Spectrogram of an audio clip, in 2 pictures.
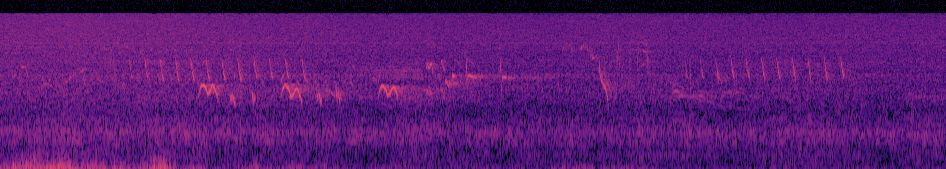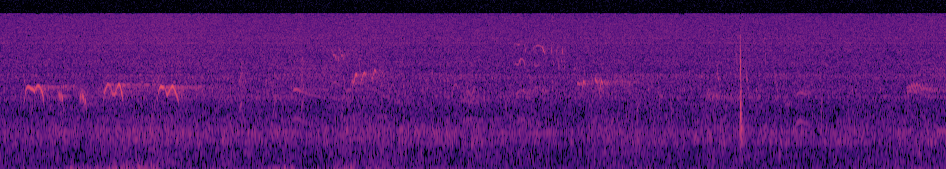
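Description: Faint birdsong: small birds chirping and giving quick trills on and off. A low rumble fills the first two seconds, and a single sharp click comes near the end.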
